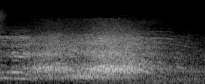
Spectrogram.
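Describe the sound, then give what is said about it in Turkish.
A large crowd at a political rally in Turkey roars together in one sustained, loud collective shout, swelling to a peak midway and easing off slightly toward the end, with no single voice standing out. “Gül bir Sada ile seslenelim. Türkiye duysun.”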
